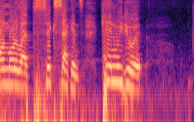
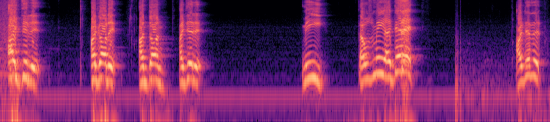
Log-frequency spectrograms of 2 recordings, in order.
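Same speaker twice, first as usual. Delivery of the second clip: loud, high triumphant yelling; excited shouting; 5 semitones higher, 4 dB louder than usual. Real, not acted. Gamer beats Freddy, yelling in triumph. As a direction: shout the victory over and over.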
